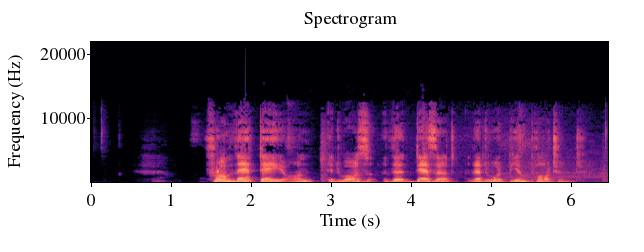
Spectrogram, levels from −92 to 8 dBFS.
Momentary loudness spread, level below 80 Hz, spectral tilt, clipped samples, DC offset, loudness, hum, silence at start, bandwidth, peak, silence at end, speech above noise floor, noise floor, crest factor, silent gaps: 13 LU; -54 dBFS; -4 dB/octave; under 0.1%; under 0.1%; -16 LUFS; none; 1.45 s; 13 kHz; 0 dBFS; 0 s; 44 dB; -60 dBFS; 18 dB; none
